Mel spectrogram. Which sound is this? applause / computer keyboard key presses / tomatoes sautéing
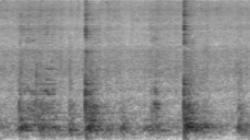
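tomatoes sautéing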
